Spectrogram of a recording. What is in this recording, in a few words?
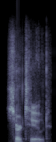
"surtout", American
